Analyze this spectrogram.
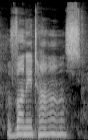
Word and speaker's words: Vanitas: Vanitas. That's at least how my professor pronounced it. Like fajitas.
